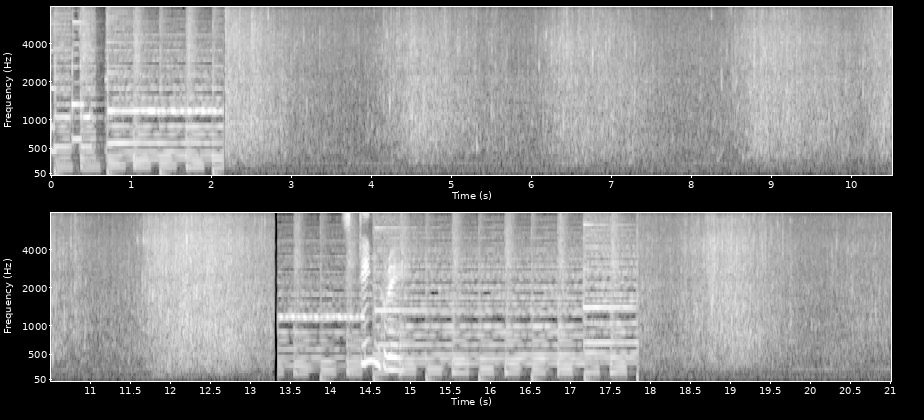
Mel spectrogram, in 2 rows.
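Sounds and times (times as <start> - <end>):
sea water lapping: 2.2 - 13.3, 17.9 - 21.0.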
